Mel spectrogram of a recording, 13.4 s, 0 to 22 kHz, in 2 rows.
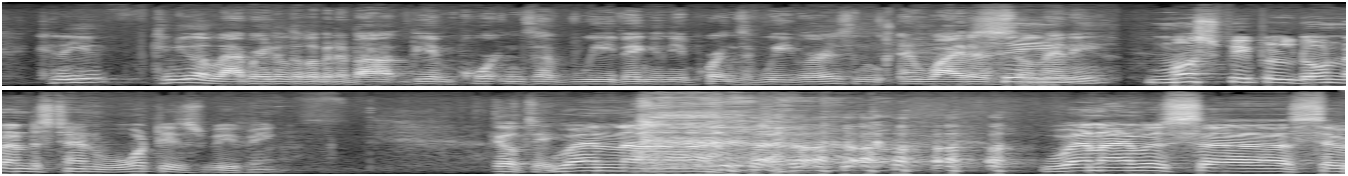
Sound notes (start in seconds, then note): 9.9 both Laugh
